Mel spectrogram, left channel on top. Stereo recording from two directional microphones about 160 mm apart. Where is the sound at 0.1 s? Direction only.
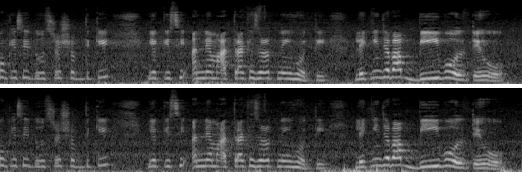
Centre (ahead or behind).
